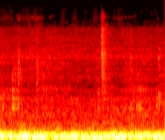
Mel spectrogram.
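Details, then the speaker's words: Bradford White Defender gas water heater with Honeywell gas control valve, reset after no hot water: after pilot lit and status light green, valve turned to setting; soft rumble settling into steady flame roar, no popping, main burner lit cleanly. "And now, given that it's on pilot, what you want to do is turn it to the setting and you'll hear it. Yep, there you go."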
